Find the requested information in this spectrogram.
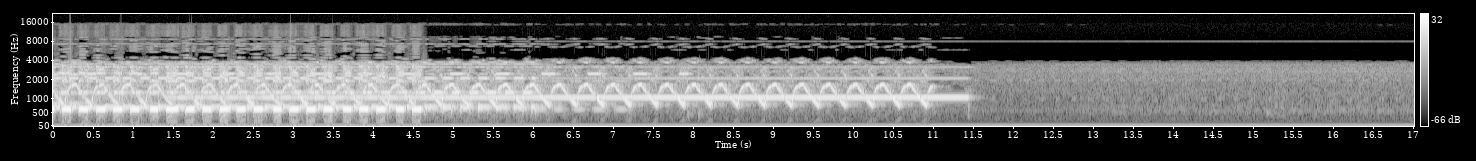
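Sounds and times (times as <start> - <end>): falling siren sweep: 0.0 - 11.6
steady alert tone: 0.0 - 11.6.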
